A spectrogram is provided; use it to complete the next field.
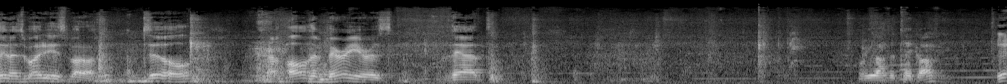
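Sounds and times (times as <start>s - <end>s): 
speech: 0.0s - 5.1s, 8.6s - 10.0s
new fancy coffee maker running: 2.4s - 7.2s.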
